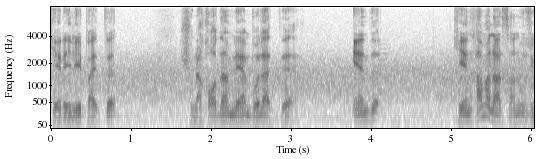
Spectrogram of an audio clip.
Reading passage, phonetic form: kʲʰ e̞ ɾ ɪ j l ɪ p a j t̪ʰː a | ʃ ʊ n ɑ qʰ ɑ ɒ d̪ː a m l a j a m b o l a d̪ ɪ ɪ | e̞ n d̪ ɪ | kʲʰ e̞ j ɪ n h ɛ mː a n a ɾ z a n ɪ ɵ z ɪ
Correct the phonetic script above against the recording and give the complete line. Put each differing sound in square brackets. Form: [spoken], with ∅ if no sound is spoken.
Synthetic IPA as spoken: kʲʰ e̞ ɾ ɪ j l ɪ p a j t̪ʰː a | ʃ ʊ n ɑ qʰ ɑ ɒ [d̪] a m l a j a m b o l a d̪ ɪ ɪ | e̞ n d̪ ɪ | kʲʰ e̞ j ɪ n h [a] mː a n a ɾ [s] a n ɪ ɵ z ɪ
